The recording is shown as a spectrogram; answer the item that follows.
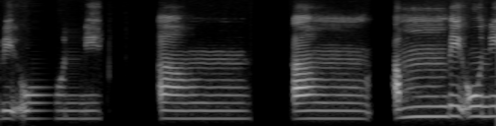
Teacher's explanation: تھوڑا سا سافٹ ہونٹوں کے ساتھ یا بغیر مضبوطی سے ملائے غنہ کرتے ہیں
